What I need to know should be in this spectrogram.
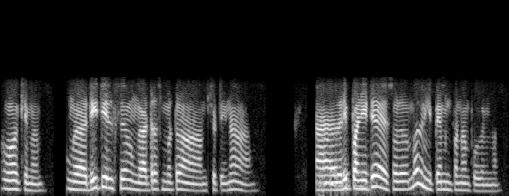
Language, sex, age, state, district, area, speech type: Tamil, male, 30-45, Tamil Nadu, Nilgiris, urban, conversation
